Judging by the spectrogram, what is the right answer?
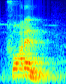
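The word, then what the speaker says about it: foreign: फॉरेन, आप देख रहे हैं यहां जी नहीं पढ़ा जाएगा, एन तो पढ़ा जा रहा है, सारे वर्ड्स पढ़े जा रहे हैं, लेकिन जी आपको ड्रॉप करना, जी नहीं पढ़ना।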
